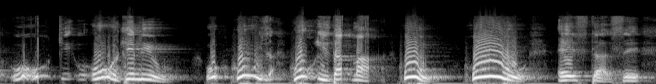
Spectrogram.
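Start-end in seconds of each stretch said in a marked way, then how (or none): 0.1-5.3 high, loud demanding king, "who?" repeated; outraged king. Acted. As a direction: ask like a furious king who can't believe it. King voiced demanding who threatens.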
